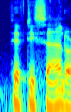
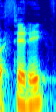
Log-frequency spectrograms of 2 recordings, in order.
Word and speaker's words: 50 Cent: Now, tell me, how do we pronounce it? – 50 Cent or Fitty.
